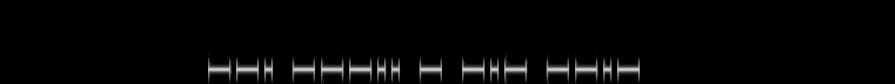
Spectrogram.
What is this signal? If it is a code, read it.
Morse code, heard as a keyed tone, about 17 wpm, 700 Hz. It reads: G8TKQ
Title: DXCC-100 Call Signs - 5 Characters - Repeated 2x - 17wpm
